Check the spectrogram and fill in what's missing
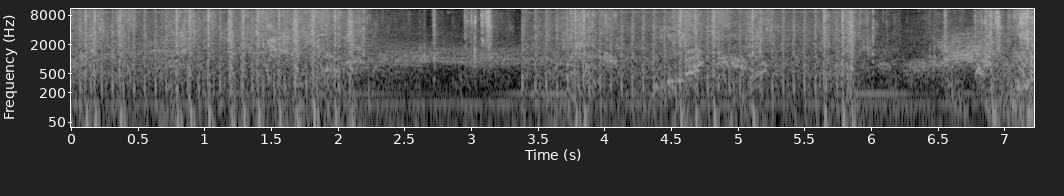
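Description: Video game gunfire from Call of Duty zombies on the Shi No Numa map, rapid automatic shots in dense continuous bursts with brief gaps, loud throughout.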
